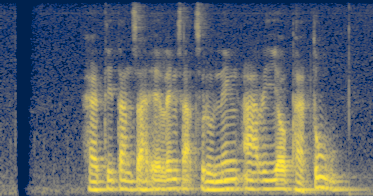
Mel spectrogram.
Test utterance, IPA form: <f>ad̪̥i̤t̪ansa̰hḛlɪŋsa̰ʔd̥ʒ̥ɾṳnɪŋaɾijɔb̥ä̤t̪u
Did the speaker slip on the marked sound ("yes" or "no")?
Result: yes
